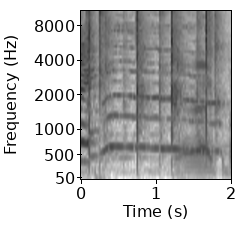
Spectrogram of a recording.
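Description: Hand clapping: a few uneven, sharp claps celebrating the end of a graduation name reading.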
